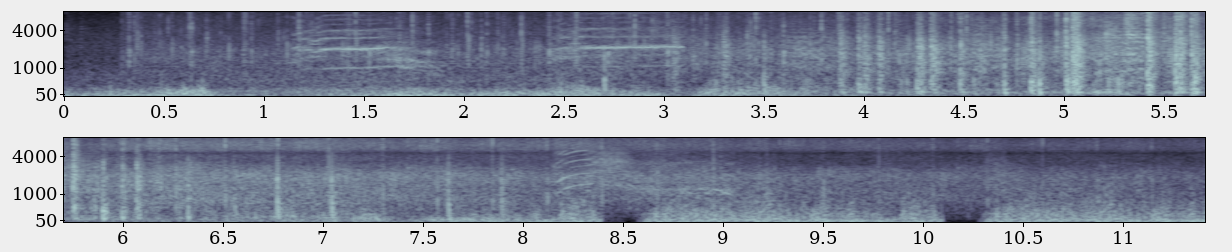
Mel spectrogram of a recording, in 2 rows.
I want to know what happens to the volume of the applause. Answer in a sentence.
The loudness of the applause goes up, then down.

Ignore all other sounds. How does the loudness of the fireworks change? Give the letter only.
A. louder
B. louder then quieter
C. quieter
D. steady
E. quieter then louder
B.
